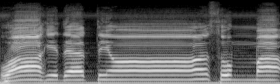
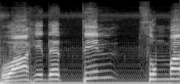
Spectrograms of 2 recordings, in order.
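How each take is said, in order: First: The n sound is hidden and nasalised. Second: The n sound is pronounced clearly. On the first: The speaker calls it right. "Silent ആക്കണം" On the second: The speaker calls it wrong. "വ്യക്തമായിട്ട് പറയാൻ പാടില്ല"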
